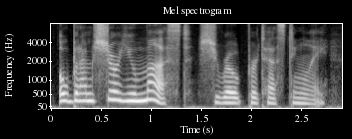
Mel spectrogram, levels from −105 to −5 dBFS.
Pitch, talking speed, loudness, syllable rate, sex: 225 Hz, 205 wpm, -16 LUFS, 5.5 syllables/s, female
